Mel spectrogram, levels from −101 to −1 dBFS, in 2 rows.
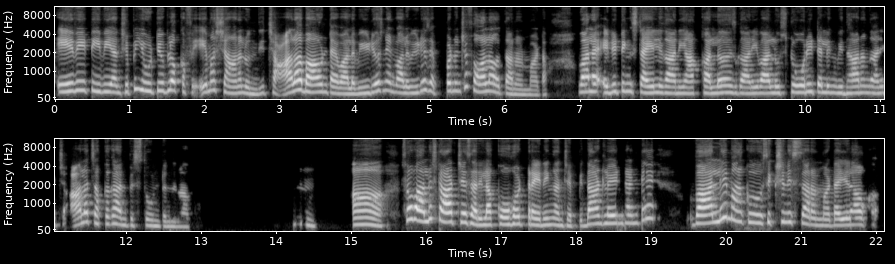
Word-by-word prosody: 'ఏవీ 300 +4 +2
టీవీ' 275 -2 -1
అని 240 -3 -7
చెప్పి 375 +8 -4
యూట్యూబ్‌లో 300 +2 +1
ఒక 270 -4 -9
ఫేమస్ 335 -9 -5
ఛానెల్ 230 -1 -2
ఉంది. 195 +2 -8
చాలా 330 - +4
బావుంటాయి 260 -4 +3
వాళ్ళ 195 0 +1
వీడియోస్ 275 +8 -2
నేను 295 - -6
వాళ్ళ 225 -1 -1
వీడియోస్ 310 +5 -3
ఎప్పటినుంచో 295 +8 -4
ఫాలో 275 +2 +2
అవుతాననమాట. 175 -8 -6 0.5
వాళ్ళ 270 +1 +4 0.2
ఎడిటింగ్ 275 +2 -3
స్టైల్ 240 -1 +2
గాని, 220 0 0
ఆ - - -6 0.2
కలర్స్ 230 +2 0
గాని, 215 +1 -2
వాళ్ళు 225 +1 0
స్టోరీ 255 +2 -1
టెల్లింగ్ 245 -2 -4
విధానం 230 +3 -3
గాని, 220 +1 -5
చాలా 335 - 0
చక్కగా 270 -1 -3
అనిపిస్తూ 220 -1 -11
ఉంటుంది 180 -2 -9
నాకు. 160 -1 -11 1.4
హ్మ్. 245 -5 -12 0.6
ఆ! - - +2 0.6
సో - - -1
వాళ్ళు 370 0 +7
స్టార్ట్ 335 -5 +7
చేశారు 285 -7 +3
ఇలా 235 0 +4
కోహోర్ట్ 260 +1 +2
ట్రైనింగ్ 230 0 +1
అని 210 -2 -7
చెప్పి. 195 0 -8
దాంట్లో 280 +1 +1
ఏంటంటే, 290 +8 -5 0.7
వాళ్ళే 305 +10 +6
మాకు 350 -3 -3 0.2
శిక్షణ 330 +1 -4
ఇస్తారనమాట 235 -9 -3 0.2
ఇలా 240 +1 -1
ఒక - - -18
255 Hz, 150 wpm, -23 LUFS, 225-295 Hz, 1.4 s, వాళ్ళు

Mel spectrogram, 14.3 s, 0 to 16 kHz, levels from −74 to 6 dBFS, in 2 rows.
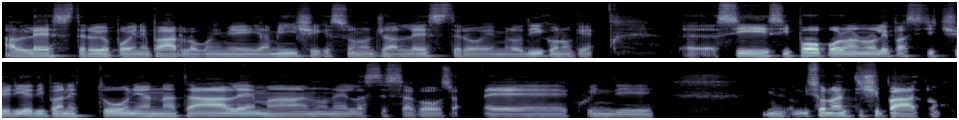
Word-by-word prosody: all'estero. 105 0 0
Io 105 0 +2
poi 100 -1 -1
ne 100 - -4
parlo 100 -1 +1
con 95 0 -10
i 95 - -9
miei 100 0 -4
amici 110 +2 -2
che - - -11
sono 100 0 -3
già 100 0 -4
all'estero 105 -1 -3
e 95 0 -8
me 95 0 -11
lo 95 - -7
dicono 105 -2 -3
che, - - -9 0.6
ehm, - - -9
si 110 - +4
si 110 0 -1
popolano 115 -2 +5
le 115 - +2
pasticcerie 110 +2 -2
di 110 0 -3
panettoni 110 +1 -2
a - - 0
Natale, 115 +2 +3
ma 105 -1 -3
non 105 0 -9
è 105 - -8
la 105 0 -9
stessa 105 - -6
cosa, - - -7
e 95 -1 -2
quindi 95 0 -9 0.8
m 110 -2 -8
mi 120 - -6
sono 120 -1 +3
anticipato. 115 0 +4
105 Hz, 165 wpm, -22 LUFS, 100-115 Hz, 0.8 s, popolano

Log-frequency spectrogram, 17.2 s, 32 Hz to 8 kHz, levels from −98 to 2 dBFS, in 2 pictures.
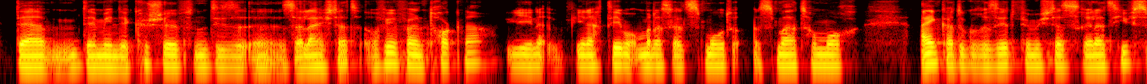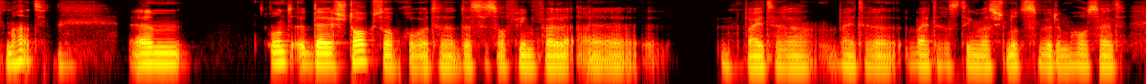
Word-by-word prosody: der 105 -1 +6
der 105 0 -2
mir 105 0 +3
in 100 - +1
der 95 - -1
Küche 120 -3 -1
hilft 105 -1 0
und 105 0 -2
dieses 100 -1 -3 0.3
e - - 0
erleichtert. 105 0 +1
Auf 105 - -7
jeden 125 -1 +3
Fall 115 -1 +3
'n 105 - -4
Trockner, 125 +1 -3
je 110 0 -1 0.3
je 110 - +1
nachdem, 115 +2 +2
ob - - -1
man 110 - +3
das 110 0 0
als 100 0 +2
Smot 110 0 0 0.2
Smart-Home 110 0 +1
auch 110 - -3 0.5
einkategorisiert. 110 -1 +2
Für 110 -1 -4
mich 105 +1 -1
ist - - -2
das 105 0 +1
relativ 110 +4 +1
smart. 125 - +1 0.6
Ähm, 120 +1 +3 0.6
und 130 +1 +3 0.2
der 120 0 +9
Staubsaugerroboter, 140 +4 +2
das - - -1
ist - - +3
auf - - -5
jeden 105 -1 0
Fall, 105 - +1
äh, - - -5 0.6
'n 105 - -12
weiterer 100 0 -2
weiterer 110 +1 -5
weiteres 110 0 -4
Ding, 110 -3 -4
was 105 +1 +2
ich - - -2
nutzen 105 +1 +2
würde 105 0 -1
im 105 - -6
Haushalt. 105 -1 -1
110 Hz, 190 wpm, -29 LUFS, 105-115 Hz, 0.6 s, der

